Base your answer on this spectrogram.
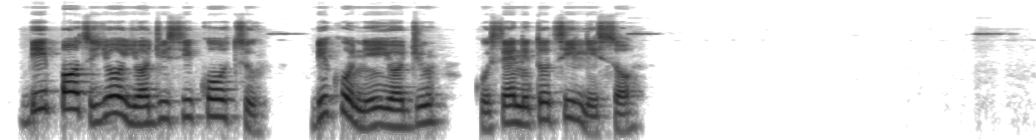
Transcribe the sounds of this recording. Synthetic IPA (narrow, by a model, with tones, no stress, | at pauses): bi˦pɔ˦˨ti˨joː˦˨jɔ˧d͡ʒu˦si˦ko˦˨tu˨ | bi˨˦kʰo˦˨nĩ˨˦jɔ˧d͡ʒu˦ | ko˨sɛ˦nĩ˧to˦ti˦˨le˨sɔ˧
